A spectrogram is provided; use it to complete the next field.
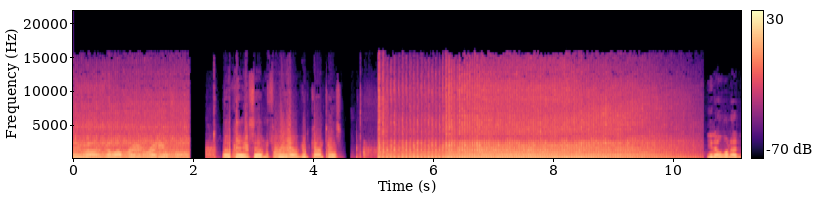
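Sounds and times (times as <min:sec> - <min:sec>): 
small electrical generator engine revving up: 0:00.0 - 0:02.0, 0:04.8 - 0:10.5
speech: 0:00.2 - 0:04.9, 0:10.6 - 0:11.1.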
